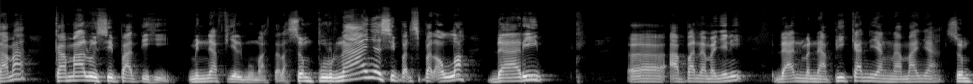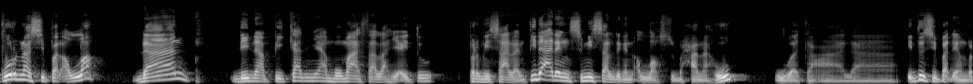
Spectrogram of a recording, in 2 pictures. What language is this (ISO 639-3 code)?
ind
